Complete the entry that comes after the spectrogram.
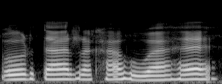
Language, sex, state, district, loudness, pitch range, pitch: Hindi, female, Jharkhand, Palamu, -13 LUFS, 225-240 Hz, 235 Hz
